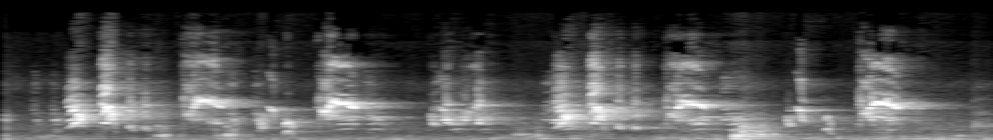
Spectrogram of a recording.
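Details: Long-tailed shrike singing at home in a crowded neighbourhood. Harsh scratchy chatters and high squeaky notes come in bursts about every second, over a steady low hum and background noise.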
